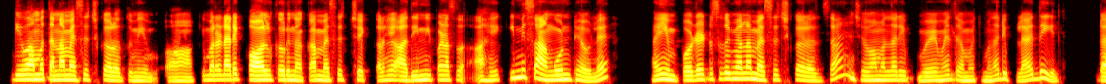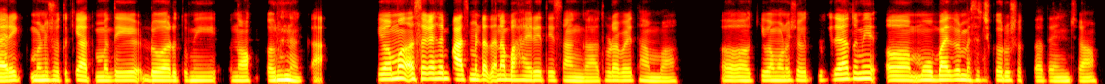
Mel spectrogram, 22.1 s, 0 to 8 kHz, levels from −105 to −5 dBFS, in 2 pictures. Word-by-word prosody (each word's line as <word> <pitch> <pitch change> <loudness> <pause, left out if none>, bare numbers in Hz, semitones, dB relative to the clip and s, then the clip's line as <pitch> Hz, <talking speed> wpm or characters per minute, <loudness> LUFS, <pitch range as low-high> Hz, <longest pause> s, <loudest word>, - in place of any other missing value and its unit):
किंवा 175 +1 +5
मग 175 +1 +5
त्यांना 165 0 +4
मेसेज 165 0 +1
करा 150 -3 +1
तुम्ही 140 -1 -2 0.2
अ, 130 0 -2 0.2
"मला 165 +1 +1
डायरेक्ट 175 +1 +3
कॉल 165 0 +7
करू 165 -1 +2
नका. 155 0 0
मेसेज 155 +2 -1
चेक 160 - -4
करा." 145 - -4
हे 165 - -1
आधी 150 +1 +1
मी 170 +2 +3
पण 165 - +1
असं 160 0 -3
आहे 150 +2 -2
की 195 +7 -5
मी 250 +2 +4
सांगून 175 -6 +4
ठेवलंय 155 - -1 0.4
आणि 165 +4 +2
इम्पोर्टंट 165 +1 +1
असं 195 +1 -7
तुम्ही 200 -1 +3
मला 205 0 +3
मेसेज 170 -3 0
करत 145 -5 -1
जा. 270 - -4 0.2
जेव्हा 155 -1 -1
मला 155 +1 0
रि 160 - -2 0.2
वेळ 140 +1 -1
मिळेल 165 +3 -2
तेव्हा 140 -3 -1
मी 145 - -1
तुम्हाला 140 +4 -2
रिप्लाय 155 -5 -3
देईल. 195 - -2 0.4
डायरेक्ट 140 +2 +2
म्हणू 150 0 +3
शकतो 150 -2 -5
की 165 - -2
आतमध्ये 145 0 -1
डोर 145 -1 +2
तुम्ही 140 0 -2 0.2
नॉक 140 0 -1 0.2
करू 145 +2 +3
नका 135 -6 +3 0.6
किंवा 190 +1 +3
मग 215 +2 +6
असं 200 +1 +2
काही 205 +1 +3
पाच 175 -2 +6
मिनिटात 170 -2 0
त्यांना 170 - 0
बाहेर 155 -2 -1
येते 150 -1 -3
सांगा. 130 -3 -3
थोडा 145 0 -3
वेळ 145 0 -3
थांबा 125 -3 -3 0.5
अ, - - -4 0.3
किंवा 150 -1 -2
म्हणू 145 0 0
शकतो 150 0 -7
की 150 - -19
त्यांना 185 +2 +3
तुम्ही 210 +1 +4
अ, 155 0 +2
मोबाईलवर 160 +2 +2
मेसेज 150 -3 -2
करू 150 -2 -2
शकता 145 -2 -10
त्यांच्या 130 0 -4
155 Hz, 215 wpm, -21 LUFS, 145-170 Hz, 0.6 s, कॉल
